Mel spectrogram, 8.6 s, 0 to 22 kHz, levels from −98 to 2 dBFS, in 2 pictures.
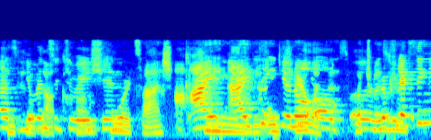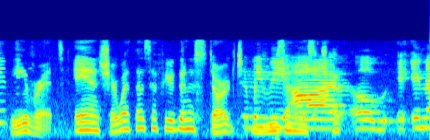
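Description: A speech recording with echo leak at 2.57–2.7, 3.24–3.35, 3.86–4.15 and 7.14–7.78 s: faint copies of the voice trailing by 280 ms, around 15–20 dB down, likely from a speakerphone's echo canceller letting some through. There's also speech suppressed in double talk at 2.77–2.95, 3.26–3.59, 4.4–4.46 and 7.64–8.57 s, where the voice dips by roughly 10 to 30 dB, likely the canceller ducking everything while both sides talk.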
